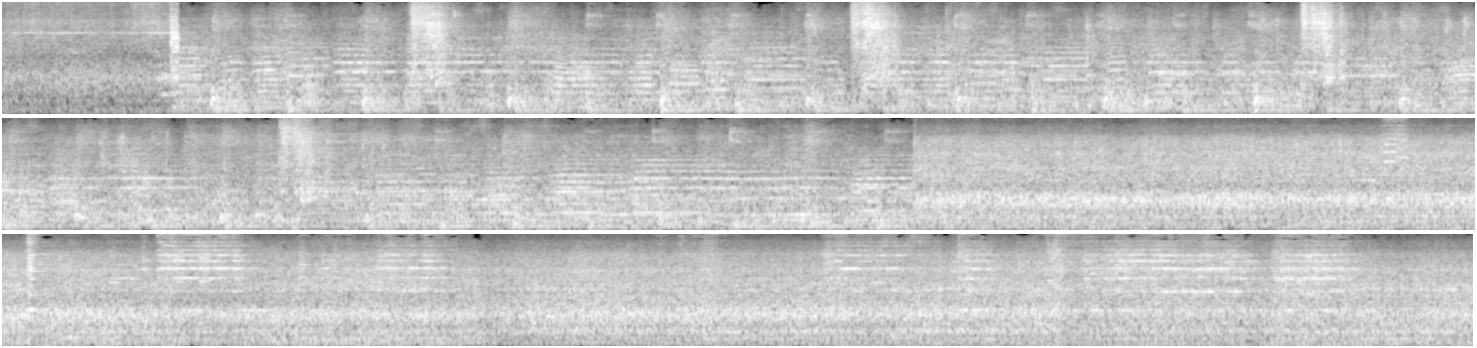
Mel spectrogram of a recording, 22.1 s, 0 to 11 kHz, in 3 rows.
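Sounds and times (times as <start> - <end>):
high wheel squeal: 0.0 - 0.9, 14.1 - 17.2, 18.1 - 21.8
train wheels rumbling on rail: 0.0 - 22.0.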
